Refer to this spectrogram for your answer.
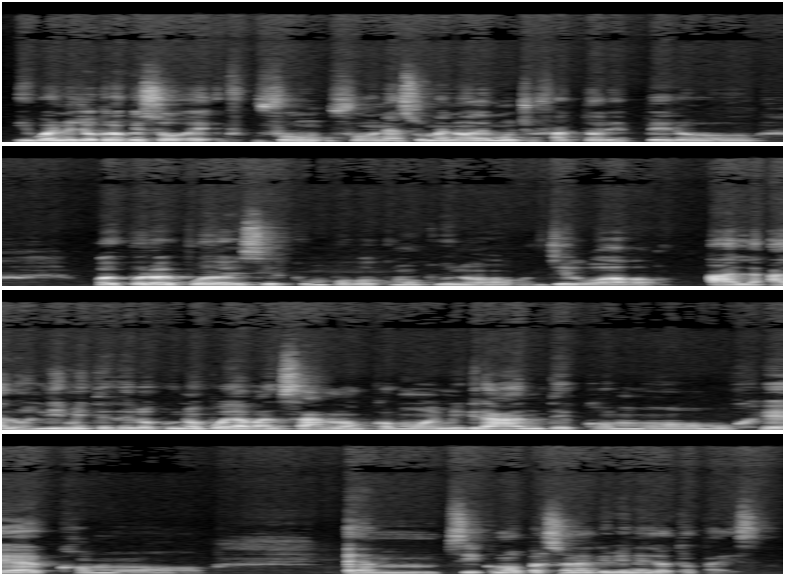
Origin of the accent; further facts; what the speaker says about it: Mendoza, Argentina; moved away as an adult; also born or lived in San Luis, Argentina; now in Leipzig, Germany; en Argentina, en mi ciudad natal, en Mendoza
